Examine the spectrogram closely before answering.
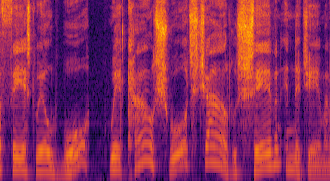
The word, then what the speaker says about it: Schwarzschild: I did hear a German pronounce it Schwarzscheld, but they pronounced the Schwarz part in a fashion that is just well beyond the vocal skill set of your average scouser. So for me, and for this one, is Karl Schwarzschild, or just Karl for short.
